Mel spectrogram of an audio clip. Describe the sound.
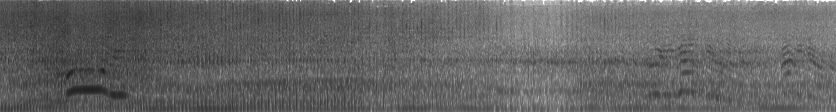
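Car engine with a faulty starter warming up and idling: a steady, low, slightly uneven rumble that runs throughout and eases a little in loudness midway.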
